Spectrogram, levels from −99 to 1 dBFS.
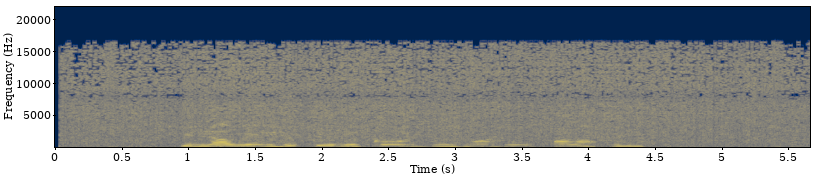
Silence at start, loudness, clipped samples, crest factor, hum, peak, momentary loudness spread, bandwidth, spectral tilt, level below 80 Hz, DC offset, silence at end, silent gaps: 0 s; -21 LUFS; under 0.1%; 20 dB; none; -2 dBFS; 6 LU; 17 kHz; -3 dB/octave; -48 dBFS; under 0.1%; 0 s; none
